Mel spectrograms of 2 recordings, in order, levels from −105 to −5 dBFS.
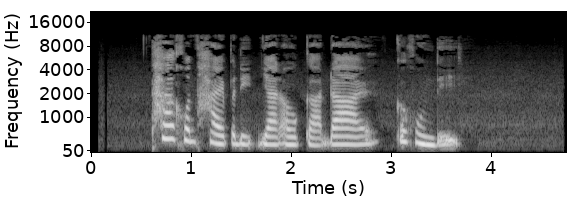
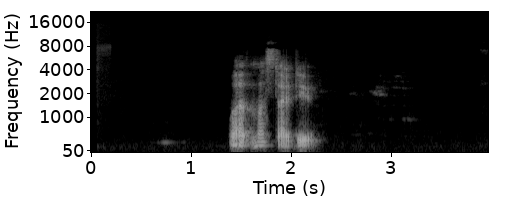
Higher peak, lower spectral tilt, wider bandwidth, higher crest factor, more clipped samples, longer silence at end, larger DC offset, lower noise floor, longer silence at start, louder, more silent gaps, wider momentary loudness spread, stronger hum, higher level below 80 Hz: first, -6 dBFS vs -22 dBFS; about the same, -5 dB/octave vs -4.5 dB/octave; first, 11.5 kHz vs 9 kHz; second, 18 dB vs 28 dB; neither; second, 1.05 s vs 1.7 s; neither; second, -58 dBFS vs under -90 dBFS; second, 0.6 s vs 1.4 s; first, -24 LUFS vs -44 LUFS; neither; about the same, 7 LU vs 5 LU; neither; first, -74 dBFS vs -84 dBFS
